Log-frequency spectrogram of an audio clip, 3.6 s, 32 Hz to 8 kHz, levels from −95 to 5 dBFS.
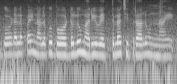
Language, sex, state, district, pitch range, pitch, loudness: Telugu, female, Telangana, Mahabubabad, 215-235 Hz, 225 Hz, -13 LUFS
